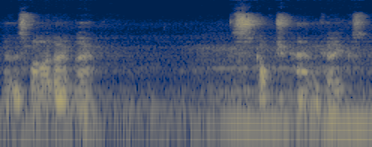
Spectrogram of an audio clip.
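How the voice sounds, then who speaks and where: Very deep-voiced quiz champion man. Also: takes it slowly, fairly bright tone. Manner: hesitant, thinks aloud. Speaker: resident quiz team member. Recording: echoey studio, faint hiss.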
